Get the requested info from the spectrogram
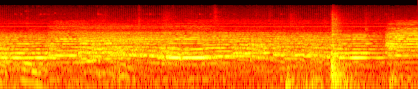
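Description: Music with a sustained, pitched melody line, typical of devotional music at a temple puja, with a single sharp knock a little past three seconds in.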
